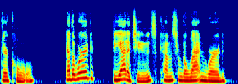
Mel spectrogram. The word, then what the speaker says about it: Beatitudes: It's biatitudes, not beatitudes like some kind of aggressive jazz band.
